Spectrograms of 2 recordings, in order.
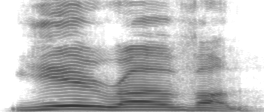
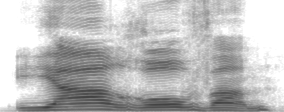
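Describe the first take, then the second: First: The second vowel is an 'a' sound. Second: The second vowel is an 'o' sound. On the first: The speaker calls it wrong. "this is the way I used to pronounce it" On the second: The speaker calls it right. "because of the Kamatz Katan, the word then becomes"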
